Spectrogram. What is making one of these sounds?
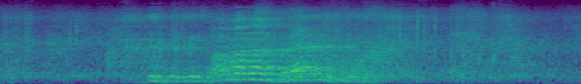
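A man talks and laughs.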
